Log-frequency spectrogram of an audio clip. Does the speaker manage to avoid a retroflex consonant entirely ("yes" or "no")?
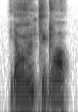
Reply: no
